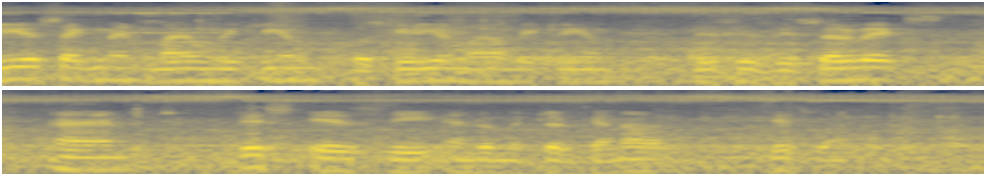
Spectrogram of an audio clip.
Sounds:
inside a small room, Speech

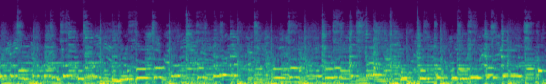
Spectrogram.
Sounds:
Musical instrument, Plucked string instrument, Guitar, Speech, Music

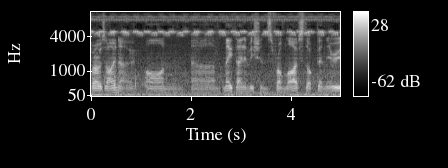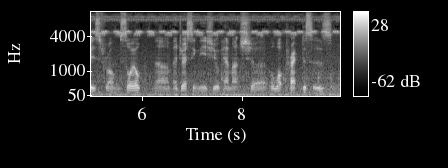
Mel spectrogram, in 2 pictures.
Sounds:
Speech

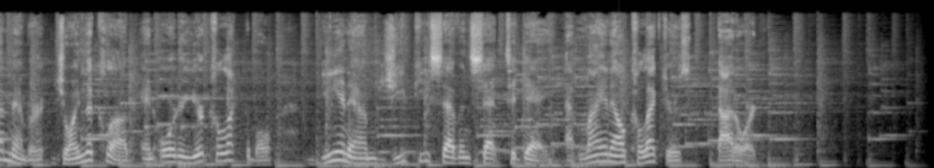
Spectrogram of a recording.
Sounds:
Music, Speech

